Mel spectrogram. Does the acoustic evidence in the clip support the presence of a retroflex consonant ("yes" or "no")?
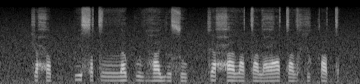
no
